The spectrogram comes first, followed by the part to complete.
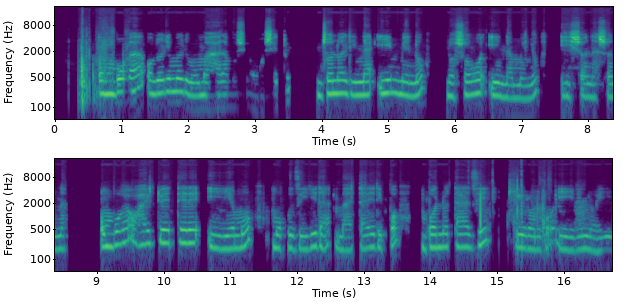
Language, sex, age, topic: Oshiwambo, female, 18-24, agriculture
